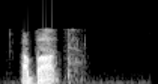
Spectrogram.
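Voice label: "abut", English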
